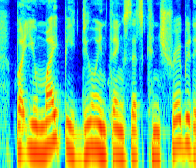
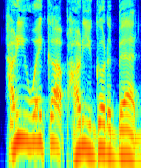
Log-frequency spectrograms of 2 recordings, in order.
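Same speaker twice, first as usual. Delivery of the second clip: ordinary delivery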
